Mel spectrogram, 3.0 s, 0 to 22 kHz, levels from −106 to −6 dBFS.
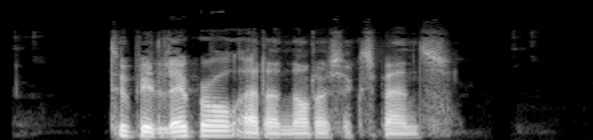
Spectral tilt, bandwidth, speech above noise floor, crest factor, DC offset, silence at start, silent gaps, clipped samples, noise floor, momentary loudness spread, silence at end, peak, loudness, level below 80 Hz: -7.5 dB/octave; 7.4 kHz; 65 dB; 18 dB; under 0.1%; 0.55 s; none; under 0.1%; -82 dBFS; 10 LU; 0.75 s; -2 dBFS; -18 LUFS; -58 dBFS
